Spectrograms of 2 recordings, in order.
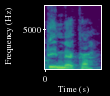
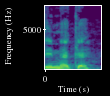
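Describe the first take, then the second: First: Emeka, ending in a clear "ah"; wrong name Emeka. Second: Emeke, ending in a clear "eh"; right name Emeke. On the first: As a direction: say Emeka with an open final a. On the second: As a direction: say Emeke with a final e sound. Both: Shown as a demonstration. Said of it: "look at that spelling of Emeke".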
